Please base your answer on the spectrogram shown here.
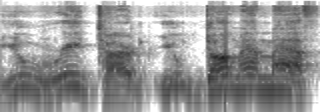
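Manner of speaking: very high, furious, raging shriek. Recounting hearing a man scream at somebody, re-enacting the man screaming. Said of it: "He's screaming".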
